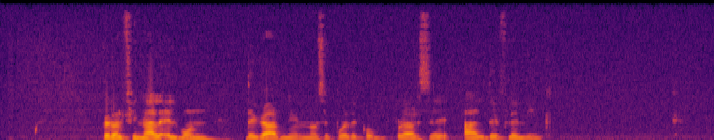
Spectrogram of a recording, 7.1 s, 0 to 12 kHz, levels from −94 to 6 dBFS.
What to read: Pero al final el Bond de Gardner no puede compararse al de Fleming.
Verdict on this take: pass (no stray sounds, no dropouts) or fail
pass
